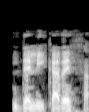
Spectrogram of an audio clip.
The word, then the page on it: delicadeza: espagnol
